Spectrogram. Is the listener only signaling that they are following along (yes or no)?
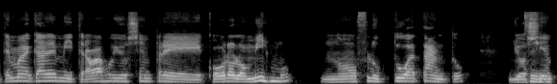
yes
